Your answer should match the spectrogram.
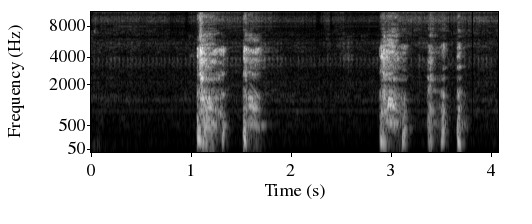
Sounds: Cough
